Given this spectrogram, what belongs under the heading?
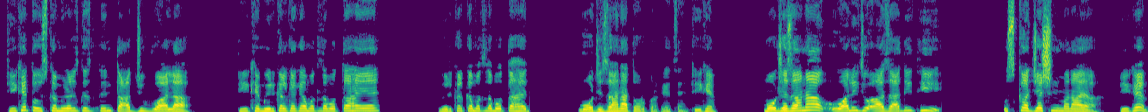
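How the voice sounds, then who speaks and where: A man, teaching English through line-by-line translation, reading English slowly and explaining quickly. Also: high voice, no echo. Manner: reads English slowly, then explains briskly in Urdu; repeats "theek hai" as a check-in.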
